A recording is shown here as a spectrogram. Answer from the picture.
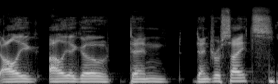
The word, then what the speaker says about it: oligodendrocytes: uh, how do you say it oligodendrocytes? – Yep.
